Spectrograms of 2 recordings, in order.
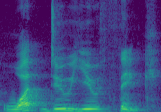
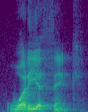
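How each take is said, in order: First: Each word is said slowly and in full. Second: 'Do you' is said fast and reduced to schwas. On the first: "a forma certa seria ... isso é só muito devagar" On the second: "no dia a dia, um bate-papo, eu vou pronunciar"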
